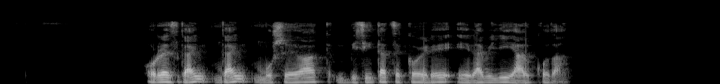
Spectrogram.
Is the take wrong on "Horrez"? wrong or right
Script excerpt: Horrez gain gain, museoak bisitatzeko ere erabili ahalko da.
right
